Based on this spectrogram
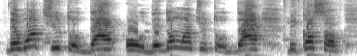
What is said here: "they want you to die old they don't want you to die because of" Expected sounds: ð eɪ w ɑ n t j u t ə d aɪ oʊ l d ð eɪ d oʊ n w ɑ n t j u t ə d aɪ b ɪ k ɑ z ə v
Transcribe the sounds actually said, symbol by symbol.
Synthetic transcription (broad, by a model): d eɪ w ɑ n t j u t ə d aɪ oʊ d eɪ d oʊ n w ɑ n t j u t ə d aɪ b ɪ k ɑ s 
